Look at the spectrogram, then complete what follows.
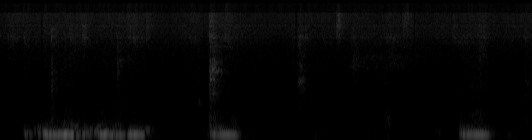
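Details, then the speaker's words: A sleeping pet dog in a quiet room gives low, rumbling, fluttering breath noises in three bursts, one long and two brief: snoring. "my dog is snoring i don't know if you can hear her"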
